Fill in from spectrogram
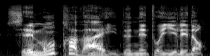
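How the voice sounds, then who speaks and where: A man voicing a calm, gentle elephant dentist in a cartoon, speaking reassuringly. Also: medium pitch, unhurried, noisy background. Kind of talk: cartoon dubbing. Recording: loud music behind.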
